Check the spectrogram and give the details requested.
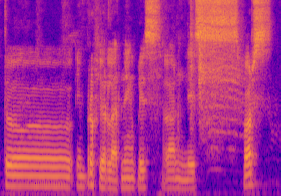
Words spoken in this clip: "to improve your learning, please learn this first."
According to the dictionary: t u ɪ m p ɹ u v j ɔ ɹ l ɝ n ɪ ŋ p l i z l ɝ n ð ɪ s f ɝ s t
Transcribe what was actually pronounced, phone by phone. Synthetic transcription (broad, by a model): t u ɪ m p ɹ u f j ɔ ɹ l ɝ n ɪ ŋ p l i s l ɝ n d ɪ s f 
